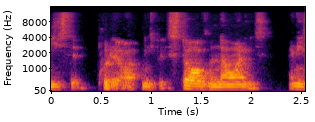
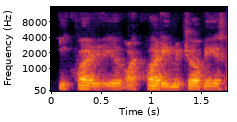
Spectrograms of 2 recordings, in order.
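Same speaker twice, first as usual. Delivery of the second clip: ordinary talk, nothing marked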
